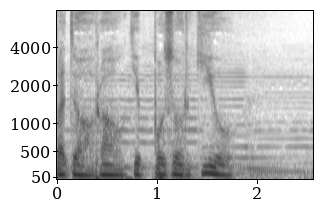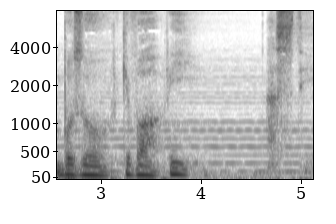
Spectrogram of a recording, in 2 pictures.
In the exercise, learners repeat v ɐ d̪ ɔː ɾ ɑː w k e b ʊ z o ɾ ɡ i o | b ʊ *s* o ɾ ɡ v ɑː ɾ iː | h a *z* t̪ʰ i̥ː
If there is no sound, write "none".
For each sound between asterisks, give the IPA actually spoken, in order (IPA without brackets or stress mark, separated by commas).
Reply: z, s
